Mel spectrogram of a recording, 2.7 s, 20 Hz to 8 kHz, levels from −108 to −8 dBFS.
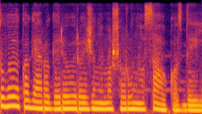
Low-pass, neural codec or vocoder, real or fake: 7.2 kHz; autoencoder, 48 kHz, 128 numbers a frame, DAC-VAE, trained on Japanese speech; fake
